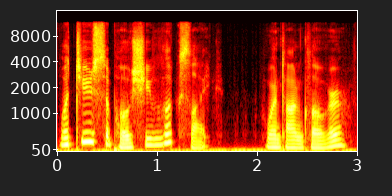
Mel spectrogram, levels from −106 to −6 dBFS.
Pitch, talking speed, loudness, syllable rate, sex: 140 Hz, 200 wpm, -16 LUFS, 5.1 syllables/s, male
